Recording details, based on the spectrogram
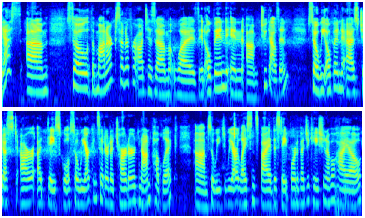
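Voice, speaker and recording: A woman with a fairly low pitch talks at a moderate pace with ordinary pitch variation. Hers is an unremarkable speaking voice, set against a quiet background. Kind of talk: radio interview.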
